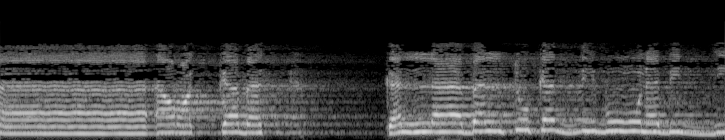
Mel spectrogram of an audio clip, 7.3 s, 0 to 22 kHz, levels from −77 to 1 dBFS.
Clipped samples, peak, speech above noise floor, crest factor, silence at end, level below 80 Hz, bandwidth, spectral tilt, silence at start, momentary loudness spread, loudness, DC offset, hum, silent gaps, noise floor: under 0.1%; -6 dBFS; 29 dB; 14 dB; 0 s; -64 dBFS; 6.4 kHz; -6.5 dB/octave; 0 s; 7 LU; -19 LUFS; under 0.1%; none; none; -47 dBFS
